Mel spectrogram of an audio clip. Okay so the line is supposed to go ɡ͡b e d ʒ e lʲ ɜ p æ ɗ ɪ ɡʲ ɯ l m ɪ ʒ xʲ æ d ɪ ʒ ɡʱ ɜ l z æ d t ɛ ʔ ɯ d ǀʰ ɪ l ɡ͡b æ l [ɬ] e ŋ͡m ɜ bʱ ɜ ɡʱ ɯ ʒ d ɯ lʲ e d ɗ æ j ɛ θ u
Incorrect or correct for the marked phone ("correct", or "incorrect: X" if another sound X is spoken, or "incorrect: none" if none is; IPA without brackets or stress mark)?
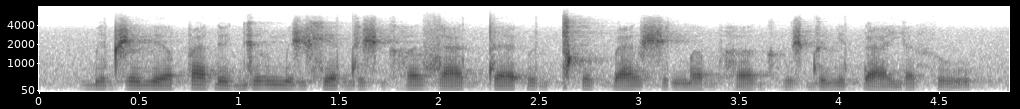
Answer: incorrect: ʃ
